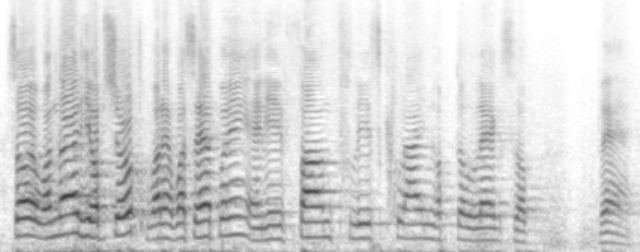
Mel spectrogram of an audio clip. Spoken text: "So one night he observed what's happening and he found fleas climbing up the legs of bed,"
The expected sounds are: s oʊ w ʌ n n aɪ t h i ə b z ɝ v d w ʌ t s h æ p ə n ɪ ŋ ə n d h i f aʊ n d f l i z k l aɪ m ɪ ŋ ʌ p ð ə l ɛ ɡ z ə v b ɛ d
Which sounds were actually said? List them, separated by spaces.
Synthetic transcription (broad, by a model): s oʊ w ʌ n n aɪ t h i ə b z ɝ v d w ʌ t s h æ p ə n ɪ ŋ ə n h i f aʊ n d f l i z k l aɪ ɪ ŋ ʌ p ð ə l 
